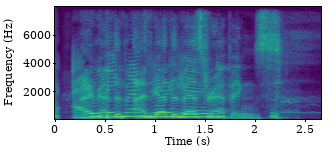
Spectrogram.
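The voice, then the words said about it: Donald Trump impression. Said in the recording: “Everybody has a Trump impression... I don't think mine's very good, but I do enjoy doing it. And when anybody catches on, they know exactly what I'm doing.”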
